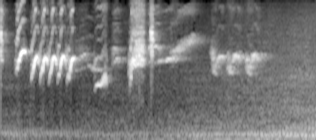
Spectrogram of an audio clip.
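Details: Orange-headed thrush with a rapid series of ringing repeated notes, followed by a lower whistle, a harsh burst and a trailing trill of notes, over low steady background noise.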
